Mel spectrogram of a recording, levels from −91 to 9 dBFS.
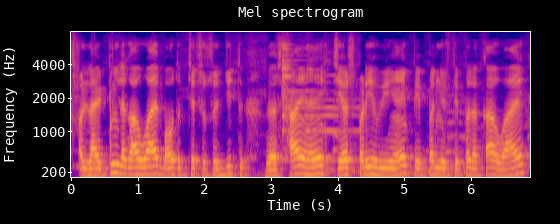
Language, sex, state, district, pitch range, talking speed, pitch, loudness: Hindi, male, Uttar Pradesh, Lucknow, 135-150 Hz, 155 wpm, 145 Hz, -16 LUFS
